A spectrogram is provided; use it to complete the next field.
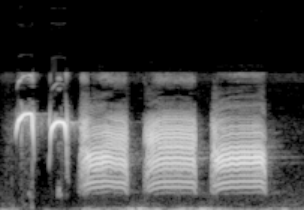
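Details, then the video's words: Black-capped chickadee greeting call from a nesting pair, played in ultra slow motion: two drawn-out whistled notes and then three long, deep, buzzy notes with rich layered tones, each lasting most of a second. "Chickadees Sing Ultra Slow Motion"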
